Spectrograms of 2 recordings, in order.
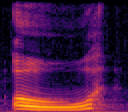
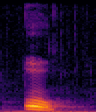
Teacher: But in French, you do not glide or change during the sound. They're actually called pure vowels because they do not change at all.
